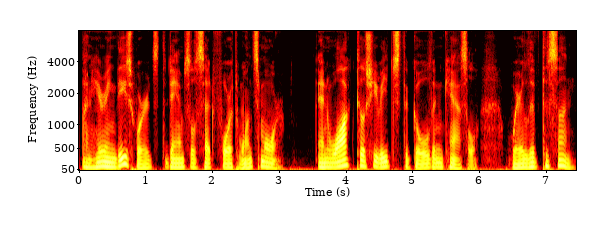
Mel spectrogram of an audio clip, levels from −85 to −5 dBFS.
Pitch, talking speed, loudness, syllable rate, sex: 90 Hz, 175 wpm, -19 LUFS, 4.8 syllables/s, male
